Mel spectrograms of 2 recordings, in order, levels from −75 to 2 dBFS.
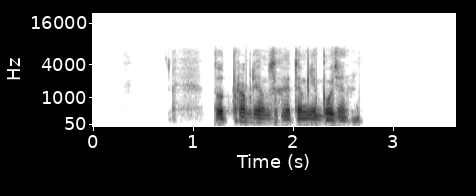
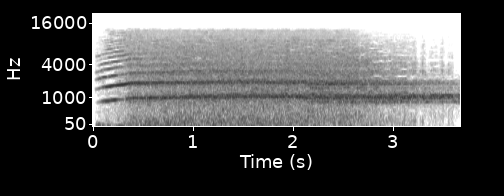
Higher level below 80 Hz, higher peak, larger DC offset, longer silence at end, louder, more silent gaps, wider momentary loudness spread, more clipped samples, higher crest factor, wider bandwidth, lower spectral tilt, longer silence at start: second, -60 dBFS vs -40 dBFS; first, -2 dBFS vs -10 dBFS; neither; first, 0.95 s vs 0 s; second, -20 LUFS vs -17 LUFS; first, 1.13-1.21 s vs none; first, 15 LU vs 5 LU; neither; first, 20 dB vs 10 dB; second, 7.8 kHz vs 14 kHz; first, -6 dB/octave vs -1 dB/octave; first, 0.8 s vs 0.05 s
